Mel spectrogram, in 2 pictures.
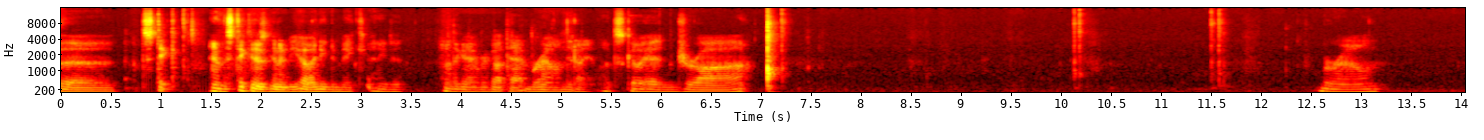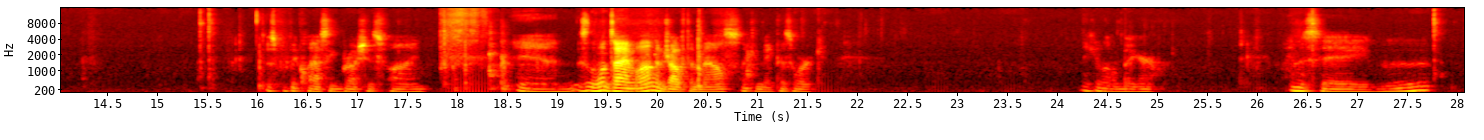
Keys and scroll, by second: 24.6 ], 24.7 ], 24.8 ], 25.0 ].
